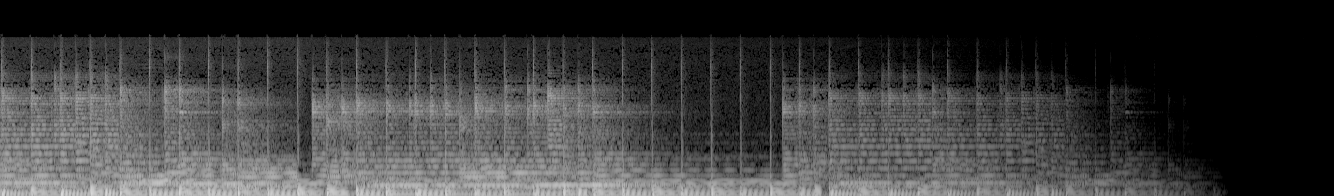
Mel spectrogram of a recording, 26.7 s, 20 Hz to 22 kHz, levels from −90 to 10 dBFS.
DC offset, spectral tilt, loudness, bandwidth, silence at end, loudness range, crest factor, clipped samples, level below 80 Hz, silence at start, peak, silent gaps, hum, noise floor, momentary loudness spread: 0.3%; -7 dB/octave; -19 LUFS; 10.5 kHz; 4.1 s; 17 LU; 18 dB; under 0.1%; -22 dBFS; 0 s; 0 dBFS; none; none; -83 dBFS; 16 LU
